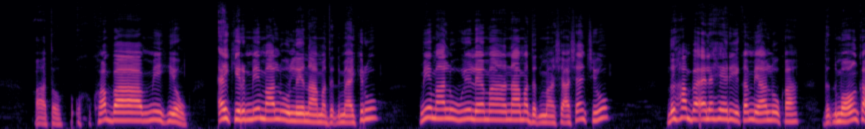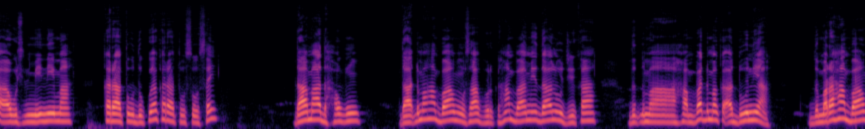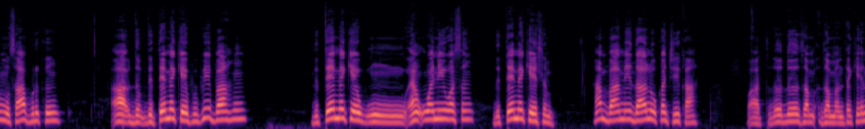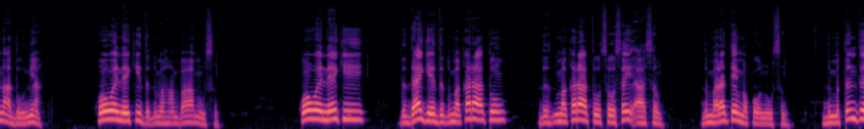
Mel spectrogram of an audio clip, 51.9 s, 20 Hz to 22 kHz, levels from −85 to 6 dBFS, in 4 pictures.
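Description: No technical faults can be heard anywhere in the recording. Nothing in the speech calls for a timestamp or a closer look.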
